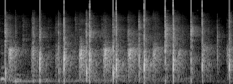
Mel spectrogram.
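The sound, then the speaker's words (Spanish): Scattered hand claps ring out in an auditorium at a political economy congress. The claps are sharp, irregular and fairly sparse, like only a handful of people clapping, and they continue across the whole moment. “Bueno, aplausos.”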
